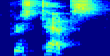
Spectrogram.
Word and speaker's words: Kristaps: How do you pronounce his first name? Kristaps Porzingis.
